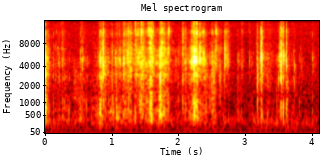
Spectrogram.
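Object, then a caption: Paper wall calendar sealed in thin plastic film. A large flat paper wall calendar sealed in thin clear plastic film is held in one hand while fingertips and long painted nails press and rub the film. The result is a steady run of soft, bright crinkling with many quick, crisp crackles and no low rumble.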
